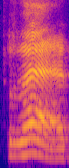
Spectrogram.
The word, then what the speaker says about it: rêve: If you have a word like rêve, it's all the way open.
